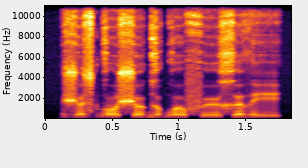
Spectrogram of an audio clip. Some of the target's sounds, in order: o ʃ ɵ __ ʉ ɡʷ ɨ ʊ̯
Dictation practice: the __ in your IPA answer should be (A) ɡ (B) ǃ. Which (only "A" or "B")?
A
